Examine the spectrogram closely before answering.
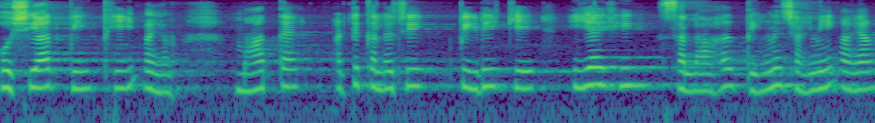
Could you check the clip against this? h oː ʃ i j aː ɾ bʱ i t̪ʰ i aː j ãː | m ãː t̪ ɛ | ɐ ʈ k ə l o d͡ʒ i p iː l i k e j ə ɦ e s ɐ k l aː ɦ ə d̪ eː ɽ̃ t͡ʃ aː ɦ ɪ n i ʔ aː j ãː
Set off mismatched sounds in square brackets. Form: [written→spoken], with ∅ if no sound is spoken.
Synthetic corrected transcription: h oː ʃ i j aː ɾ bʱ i t̪ʰ i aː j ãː | m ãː t̪ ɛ | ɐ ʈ k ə l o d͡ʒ i p iː [l→ɽ] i k e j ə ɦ [e→i] s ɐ [k→∅] l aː ɦ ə d̪ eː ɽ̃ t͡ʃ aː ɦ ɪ n i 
